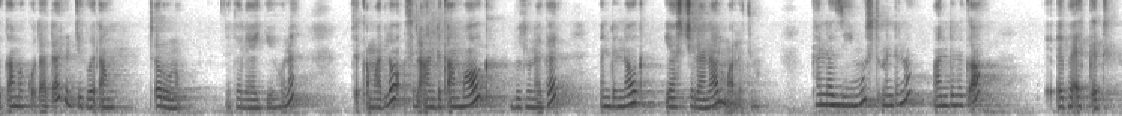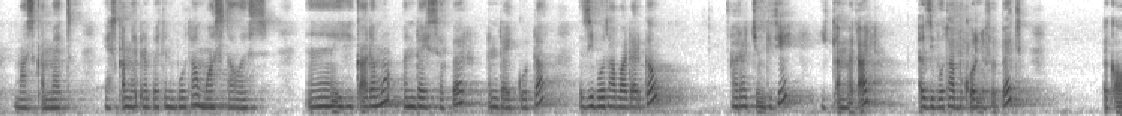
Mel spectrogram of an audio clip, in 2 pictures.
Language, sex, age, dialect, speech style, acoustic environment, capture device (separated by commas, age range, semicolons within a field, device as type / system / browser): Amharic, female, 25-34, Ethiopia - Addis Ababa, happy, silence, mobile / Linux / Chrome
